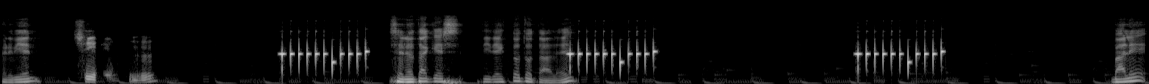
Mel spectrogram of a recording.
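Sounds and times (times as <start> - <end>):
speech: 0.2 - 1.7, 3.9 - 5.9, 11.1 - 11.4
outgoing phone call ringing tone of trilling electronic beeps: 2.8 - 3.7, 5.7 - 6.6, 8.6 - 9.5.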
